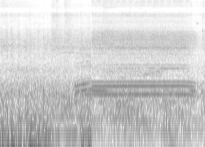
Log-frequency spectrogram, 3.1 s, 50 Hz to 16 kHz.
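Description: Steam train in the LittleBigPlanet 3 video game: a rumbling rail clatter joined midway by a long, steady steam whistle that sounds for a couple of seconds before cutting off.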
